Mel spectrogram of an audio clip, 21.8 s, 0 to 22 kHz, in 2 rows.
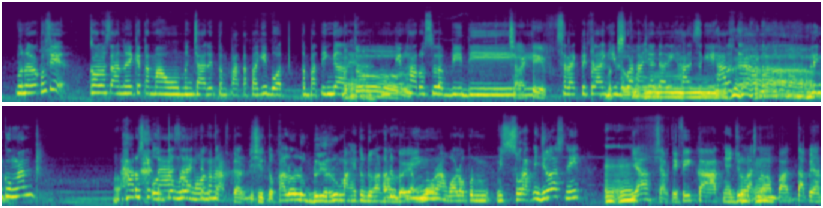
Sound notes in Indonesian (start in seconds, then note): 8.0 tertawa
